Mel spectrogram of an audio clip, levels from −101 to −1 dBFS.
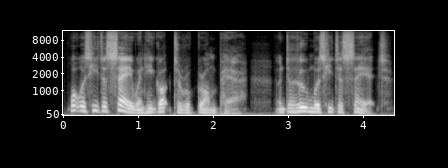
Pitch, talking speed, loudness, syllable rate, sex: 125 Hz, 245 wpm, -18 LUFS, 5.2 syllables/s, male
